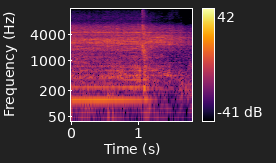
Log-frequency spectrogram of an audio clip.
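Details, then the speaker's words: Whirlpool direct-drive washer set to spin but won't spin: steady motor hum with a harsh, high grinding rasp from the bottom front and no spin-up; worn drive coupling. "a noise coming from down at the bottom of the front the best way explain it if you can't understand it from the phone from that camera what that is it's a drive coupling they go bad like crazy on these washers"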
